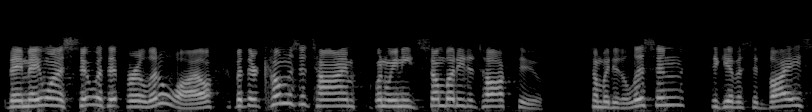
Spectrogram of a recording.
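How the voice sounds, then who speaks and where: A man's voice: sits high, dry recording, highs cut off. A man preaching a sermon as a pastor, asking the congregation questions and reading scripture aloud.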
